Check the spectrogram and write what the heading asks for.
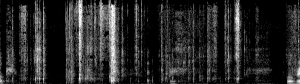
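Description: A small cardboard blind box being torn open by hand: scattered sharp rips, crackles and scrapes of card, the loudest snap about two seconds in.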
